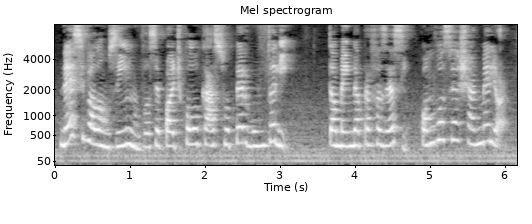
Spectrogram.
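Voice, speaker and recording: High-voiced Brazilian woman teaching speaking skills. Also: steady tone, brisk, fairly bright tone, slight background noise. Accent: Brazilian Portuguese. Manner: didactic, direct address to viewers, acts out example voices. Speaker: communication and public speaking teacher. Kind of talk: live-streamed lesson. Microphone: phone.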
